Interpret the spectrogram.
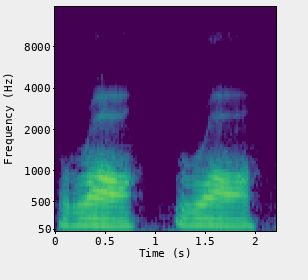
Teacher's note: the letter ra with fatha must be pronounced heavy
